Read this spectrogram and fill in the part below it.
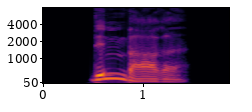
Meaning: inflection of dimmbar: 1. strong/mixed nominative/accusative feminine singular 2. strong nominative/accusative plural 3. weak nominative all-gender singular 4. weak accusative feminine/neuter singular
- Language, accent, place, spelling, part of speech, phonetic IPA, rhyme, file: German, Germany, Berlin, dimmbare, adjective, [ˈdɪmbaːʁə], -ɪmbaːʁə, De-dimmbare.ogg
